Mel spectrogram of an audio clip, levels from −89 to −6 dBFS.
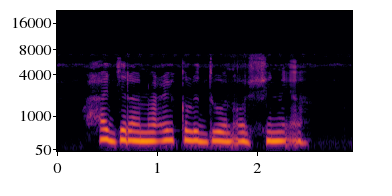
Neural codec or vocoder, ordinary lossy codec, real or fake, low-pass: none; none; real; 7.2 kHz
